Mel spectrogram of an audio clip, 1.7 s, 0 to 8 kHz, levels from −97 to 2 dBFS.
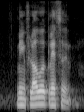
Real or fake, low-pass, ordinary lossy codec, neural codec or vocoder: fake; none; none; codec, 16 kHz, 4 kbps, FunCodec, trained on Chinese and English, 50 frames a second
